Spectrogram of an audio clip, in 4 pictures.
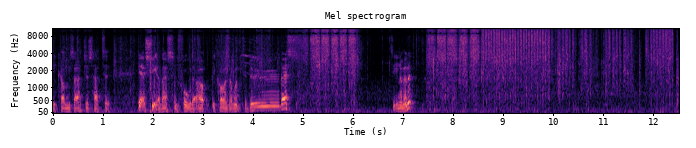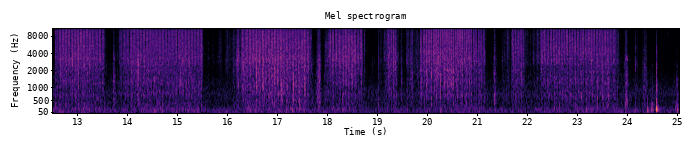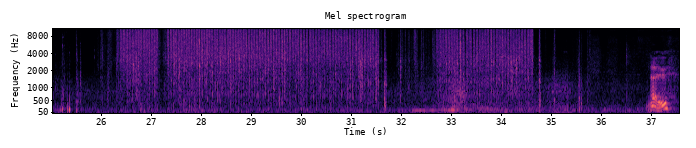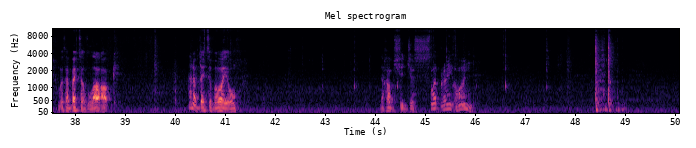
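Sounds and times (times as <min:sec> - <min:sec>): sandpaper scratching on metal: 0:02.1 - 0:06.2, 0:07.4 - 0:24.2, 0:26.0 - 0:34.8.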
